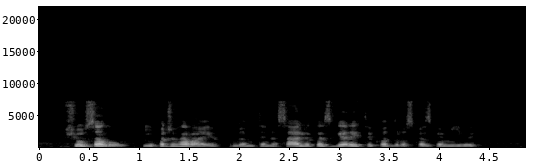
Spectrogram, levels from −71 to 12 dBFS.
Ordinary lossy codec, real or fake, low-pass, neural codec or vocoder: MP3, 48 kbps; real; 7.2 kHz; none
